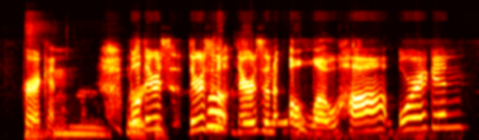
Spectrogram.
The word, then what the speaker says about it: Hurricane: what it says on the sign, and you pronounce it Hurricane, we're like, yeah, you're not a local. It's Hurricane. Hurricane.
